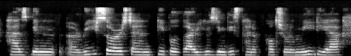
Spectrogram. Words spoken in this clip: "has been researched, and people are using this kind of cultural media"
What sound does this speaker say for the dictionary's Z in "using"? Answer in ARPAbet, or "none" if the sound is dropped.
Z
